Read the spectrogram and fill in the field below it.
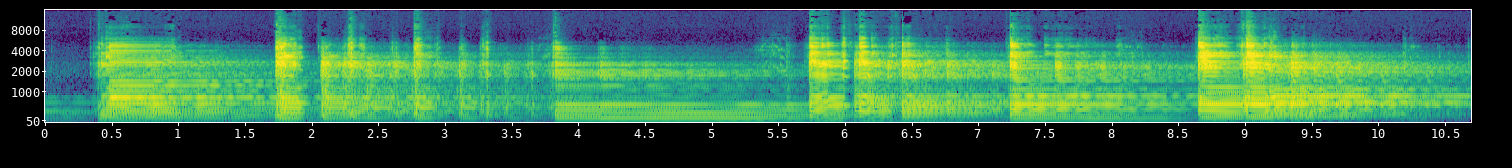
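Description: Electric guitar played through an effects unit with a clean, undistorted tone. Sustained chords are struck roughly every two seconds, each ringing out with a shimmering, chorused tone and sharp strum attacks. Fairly loud, with no voices.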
